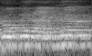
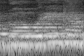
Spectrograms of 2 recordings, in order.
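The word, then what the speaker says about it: Döbereiner: तो सबसे पहले बेटा डोबेराइनर का त्रिक नियम आता है इसमें, डोबेराइनर का त्रिक नियम। कुछ बुकों ने इसको डोबरीनर बोला है बेटा, डोबरीनर, राई को ई बोल दिया, हिंदी उच्चारण इंग्लिश से।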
